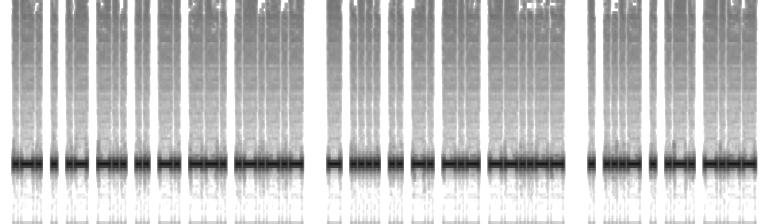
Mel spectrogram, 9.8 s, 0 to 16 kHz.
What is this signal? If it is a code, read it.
Morse code, heard as a keyed tone, about 25 wpm, 1000 Hz. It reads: READING. THINK, EVERY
